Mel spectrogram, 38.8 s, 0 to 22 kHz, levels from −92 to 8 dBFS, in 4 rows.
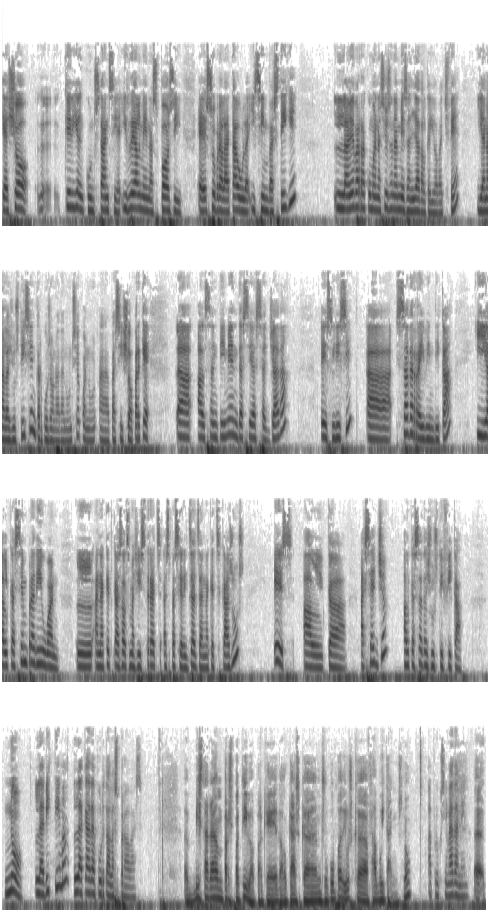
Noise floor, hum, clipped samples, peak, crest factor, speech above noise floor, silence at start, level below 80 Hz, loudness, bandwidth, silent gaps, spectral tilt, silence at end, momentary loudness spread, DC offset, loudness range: -46 dBFS; none; under 0.1%; -2 dBFS; 18 dB; 28 dB; 0 s; -26 dBFS; -20 LUFS; 11.5 kHz; none; -4 dB/octave; 0 s; 9 LU; under 0.1%; 3 LU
